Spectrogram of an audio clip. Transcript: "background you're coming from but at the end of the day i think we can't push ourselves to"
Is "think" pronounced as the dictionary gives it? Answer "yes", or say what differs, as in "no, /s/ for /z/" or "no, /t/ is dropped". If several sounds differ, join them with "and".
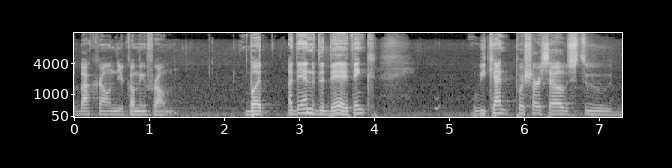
yes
